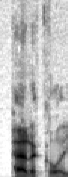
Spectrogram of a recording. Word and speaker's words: pedicle: But Anthony Bubinick didn't coin the phrase pedicle, but he told us how to pronounce it, pedicle. He says it rhymes with medical.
